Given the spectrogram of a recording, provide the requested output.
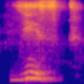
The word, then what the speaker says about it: yeast: yeast yeah remember that the combination of these two letters in english normally is not 100 but normally is pronounced like e yeast okay okay is it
